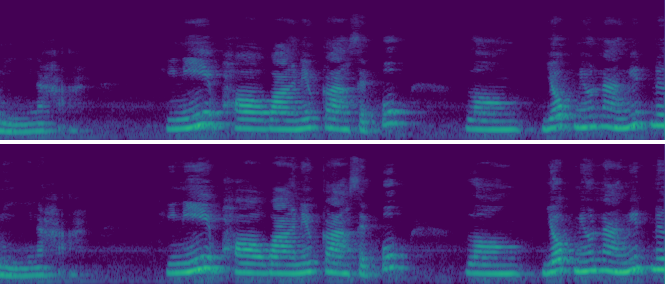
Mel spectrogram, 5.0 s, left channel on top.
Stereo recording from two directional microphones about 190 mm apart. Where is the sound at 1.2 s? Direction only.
10° right (ahead or behind).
